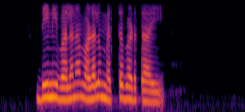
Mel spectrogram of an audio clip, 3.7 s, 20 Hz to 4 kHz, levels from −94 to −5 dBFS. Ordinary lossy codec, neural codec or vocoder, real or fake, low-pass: none; none; real; 3.6 kHz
